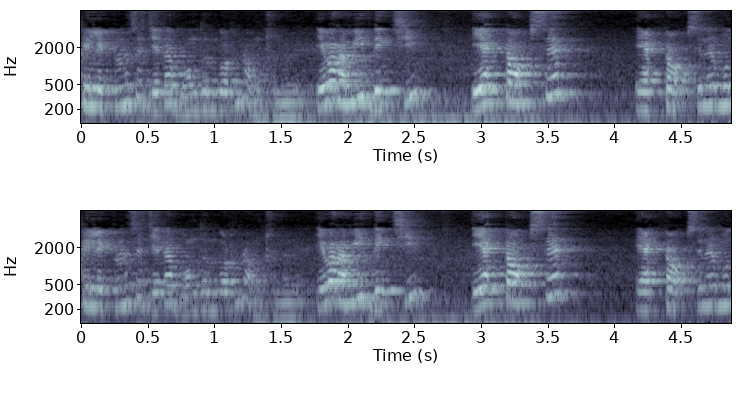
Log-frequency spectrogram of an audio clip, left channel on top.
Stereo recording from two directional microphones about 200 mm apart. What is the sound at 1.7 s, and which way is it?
A woman's voice, 20° right (ahead or behind).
